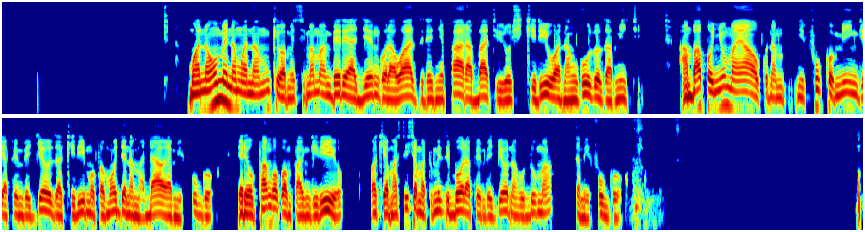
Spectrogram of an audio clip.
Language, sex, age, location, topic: Swahili, male, 25-35, Dar es Salaam, agriculture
